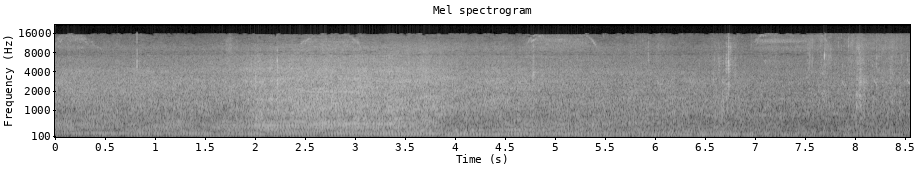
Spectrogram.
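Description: A motor vehicle passing in the background, its noise swelling about two seconds in and fading away by about five seconds, over a steady low engine hum. A few light crackles of dry leaves come near the end.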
